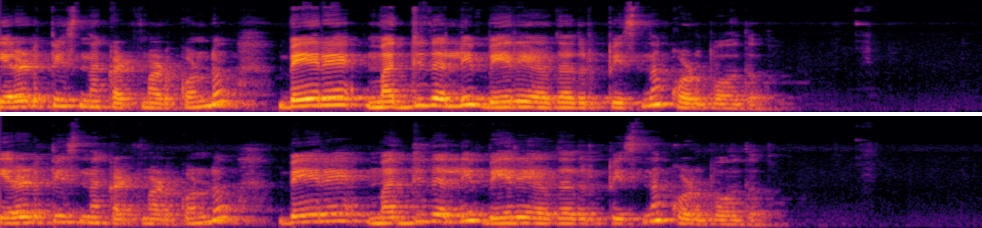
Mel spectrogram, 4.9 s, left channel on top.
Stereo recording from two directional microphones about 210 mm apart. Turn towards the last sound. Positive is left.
turn(degrees=55)  # may be behind; listen again after turning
